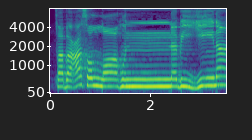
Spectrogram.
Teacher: नून मुशद्दद हम यहाँ पर गुन्ना करेंगे।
